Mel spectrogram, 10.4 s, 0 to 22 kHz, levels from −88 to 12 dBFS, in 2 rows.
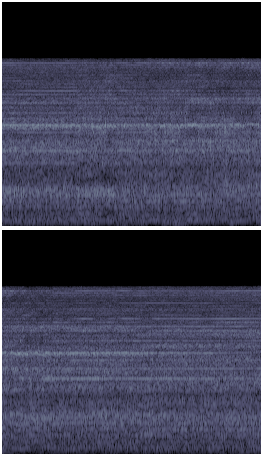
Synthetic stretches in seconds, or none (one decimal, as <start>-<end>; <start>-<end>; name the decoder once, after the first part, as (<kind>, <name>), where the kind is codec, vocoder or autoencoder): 1.5-2.3 (codec, SNAC); 2.9-6.2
